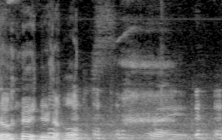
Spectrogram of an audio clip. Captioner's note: laughter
